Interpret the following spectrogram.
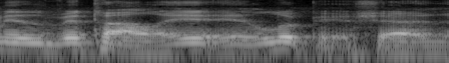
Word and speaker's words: Lupish: My name is Vitaly Lupish, and it's spelled Lupish, and the first name is Vitaly.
